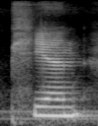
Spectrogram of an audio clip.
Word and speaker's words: 片: When you pronounce 照片, so the word 片, the syllable 片, you need to take air out of your mouth. 片, 照片.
